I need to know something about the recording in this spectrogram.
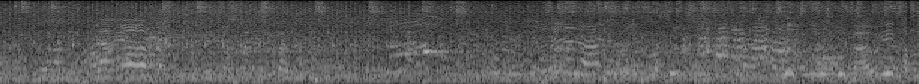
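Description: A crowd of young girls and children chatter and call out outdoors.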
